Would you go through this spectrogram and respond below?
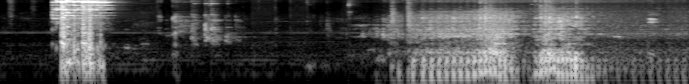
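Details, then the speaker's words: Honda Beat eSP scooter CVT after replacing the badly worn roller housing: it starts with a short burst, then revs up and down smoothly with no rattle or grinding. "oke sekarang sudah berhasil sudah halus kembali suaranya Lur ya"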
